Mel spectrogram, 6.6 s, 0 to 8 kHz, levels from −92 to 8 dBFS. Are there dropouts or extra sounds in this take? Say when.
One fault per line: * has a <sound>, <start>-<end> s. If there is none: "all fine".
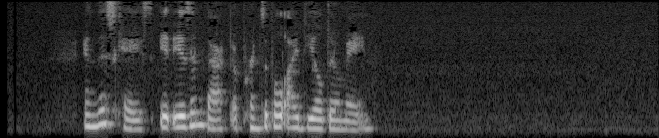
all fine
